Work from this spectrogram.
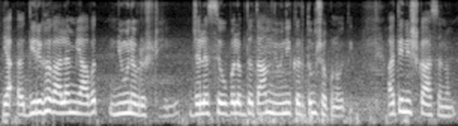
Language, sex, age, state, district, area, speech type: Sanskrit, female, 18-30, Maharashtra, Beed, rural, spontaneous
